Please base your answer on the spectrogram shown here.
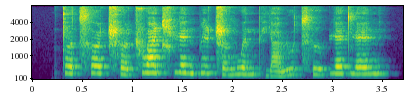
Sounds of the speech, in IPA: t̪ ɤ˧˥ t͡sʰ ɤ˧˥ ʈ͡ʂʰ ɤ˨˩ ʈ͡ʂ w ä˥ t͡ɕʰ ɥ ɛ˥˧ n p i˥˩ ʈ͡ʂ ɤ˧˥ ŋ w ə˧˥ n pʰ j ä˨˩ ɻ u˥˩ t͡sʰ ɹ̩˧˥ p ɥ ɛ˥ t̪ ɥ ɛ˥ n

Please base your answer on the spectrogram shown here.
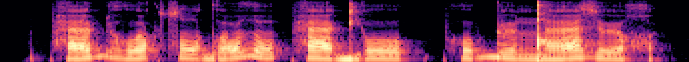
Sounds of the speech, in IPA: pʰ æ˩˥ ɖʱ o˩˥ ɡ sˤ y˨˩ ɡ o˩˥ ðˤ y˩˥ pʰ æ˨˩ ɡ j o˨˩ | pʰ o˩˥ ɡ ɖ ø˨˩ ŋ͡ǃ æ˩˥ z ø˨˩ χ

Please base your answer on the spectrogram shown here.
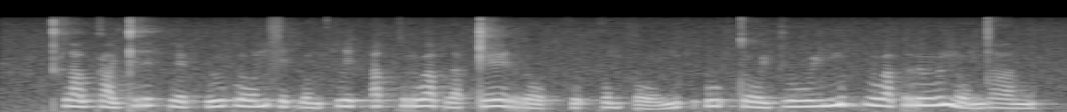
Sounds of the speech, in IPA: kʰ l a˧ w k a˨˩ j t r i˦˥ t̚ p l e˨˩ k̚ ʔ ɯː˦˥ p l oː˦˥ n s i˨˩ t̚ w o˩˦ n pʰ l i˦˥ t̚ ʔ a˥˩ t̚ k r u˥˩ a̯ p l a˨˩ p̚ t eː˥˩ r oː˨˩ k̚ h u˨˩ ʔ k o˧ m h o˩˦ n | ʔ u˦˥ ʔ t oː˨˩ j k l uː˦˥ j m ɯ˦˥ k̚ p l u˧ a̯ p r ɯː˦˥ n o˩˦ n d a˧ n

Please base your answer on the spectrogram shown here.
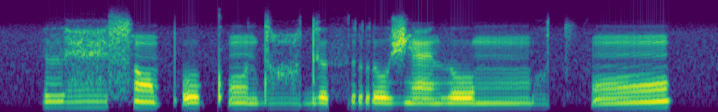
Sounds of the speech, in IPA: ð æ̤ s ɔ̃ pʼ o kʼ õ d ɑ̤ d ɵ θ r o ʒ æ̃ ð o mː ɔ̤ t͡sʼ õ

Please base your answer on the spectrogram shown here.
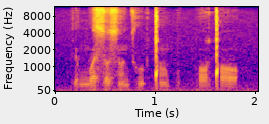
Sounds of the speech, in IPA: ɾ ɨ ŋʷ ɐ s o s õ dʱ u ʔ ǃ õ p | ɔ ǃ ɔ

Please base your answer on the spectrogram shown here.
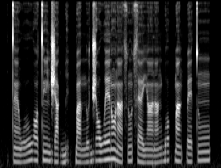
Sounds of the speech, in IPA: t ɛ̃˨ w u˨˦ w ɔ˧ t ĩ˧ d͡ʒ a˨ ɡ͡b i˨ k͡p a˨ n u˨˦ d͡ʒ ɔ˦ w e˦ ɾ ɔ̃˦˨ ɾ ã˨ s ũ˧ s ɛ˨ j ã˨ ɾ ã˨˦ ɡ͡b o˦ k͡p ã˧ k͡p e˧ t ũ˦

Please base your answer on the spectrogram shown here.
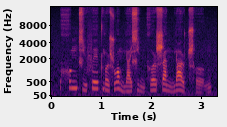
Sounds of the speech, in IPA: x ʊ˥ ŋ ɕ i˧˥ f e˥ ɪ̯ t̪ j o˨ ʊ̯ ʂ w ɔ˥˩ m j ä˧˥ ɕ i˨˩ ŋ x ɤ˥ ʂ a˥˧ n m j ɑ˥˩ ʊ̯ ʈ͡ʂʰ ɤ˨˩˦ ŋ

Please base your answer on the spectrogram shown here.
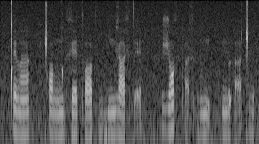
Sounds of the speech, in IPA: ǃ ɛ β ã | ǁ ɒ ŋ ŋ͡ǃ ə̤ x ɛ tʼ ɒ tʼ ə̤ b j ĩ ɣ a x t ɛ̰ | ʒ ɒ x pʼ a̰ x ʔ ə̤ v ĩ | ŋ ɵ ʔ a̰ ǁ ə̤

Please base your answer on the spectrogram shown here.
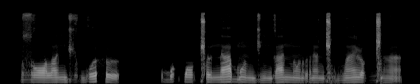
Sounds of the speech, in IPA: z ɔ lˠ ɛ n d͡ʒ ɔ ɡʷ ə˞ h ə˞ | ɓ ɔ k͡p ɔ ǁ ə˞ n a ɓ ɔ̃ n d͡ʒ ɛ̃ ɡ a n ɔ̃ r ã ɡ͡ǁ ɔ̃ v ã ɭ ɔ ɡ͡ǁ ã

